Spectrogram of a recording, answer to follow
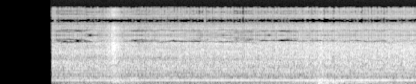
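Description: Engine idling steadily, a constant hum over an even rumble, starting suddenly about a second in.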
